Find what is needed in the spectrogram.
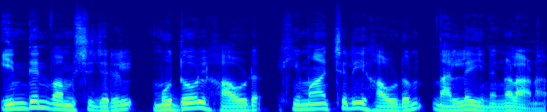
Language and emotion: Malayalam, neutral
